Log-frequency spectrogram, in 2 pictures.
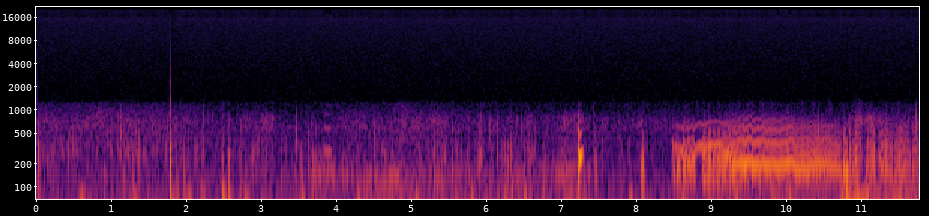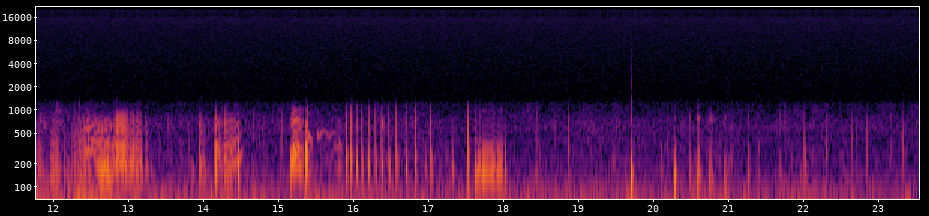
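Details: Her own stomach sounds from digestion or hunger: low gurgling and rumbling abdominal sounds with bursts of rapid bubbling clicks, ordinary stomach growling.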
